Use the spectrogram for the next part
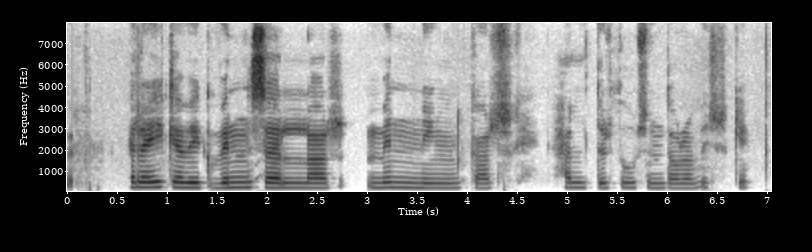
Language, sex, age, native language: Icelandic, female, 11, Icelandic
